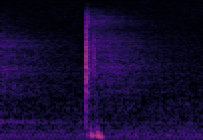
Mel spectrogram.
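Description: A hammer strikes a piece of wood once, giving a short, sharp knock with a brief low thump underneath that dies away within a fraction of a second. The wood stays intact and keeps its shape, since it is harder than glass and would only break under a much stronger blow.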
